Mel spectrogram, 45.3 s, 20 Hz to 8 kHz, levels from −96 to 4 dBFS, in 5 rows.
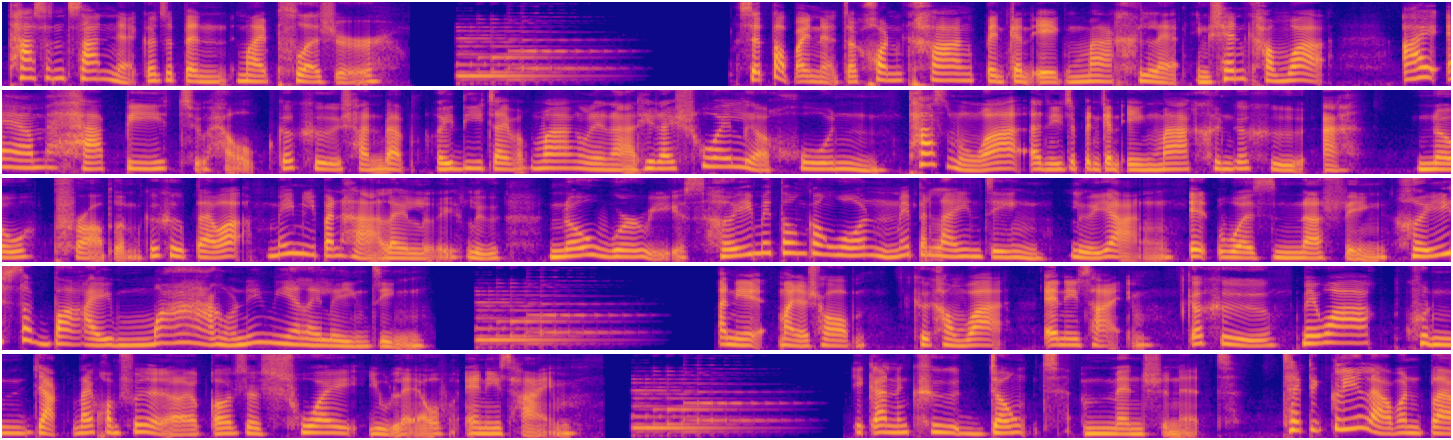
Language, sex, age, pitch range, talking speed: English, female, 20-39, 190-250 Hz, 35 wpm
